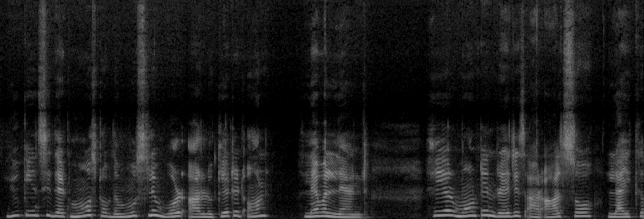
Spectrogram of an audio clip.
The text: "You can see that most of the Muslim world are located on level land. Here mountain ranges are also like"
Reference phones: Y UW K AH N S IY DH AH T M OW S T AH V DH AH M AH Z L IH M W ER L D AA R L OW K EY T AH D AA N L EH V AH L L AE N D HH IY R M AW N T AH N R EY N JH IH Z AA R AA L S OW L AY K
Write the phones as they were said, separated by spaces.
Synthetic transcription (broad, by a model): Y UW K AH N S IY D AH T M OW S T AH V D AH M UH S L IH M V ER D AA R L OW K EY T AH D AA N L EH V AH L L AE N D HH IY R M AW N T AH N R EY JH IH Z AA R AA L S OW L AY K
